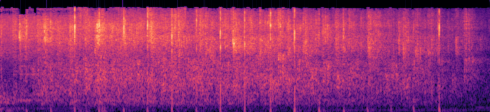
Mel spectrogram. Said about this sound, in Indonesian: Tepuk tangan untuk Papua.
